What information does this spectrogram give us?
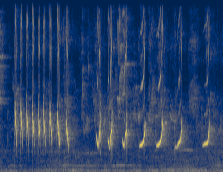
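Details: Greater green leafbird song, used to lure a young untamed bird into answering: a fast run of about ten sharp chip notes, then a slower string of upslurred whistles, each about a third of a second apart.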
